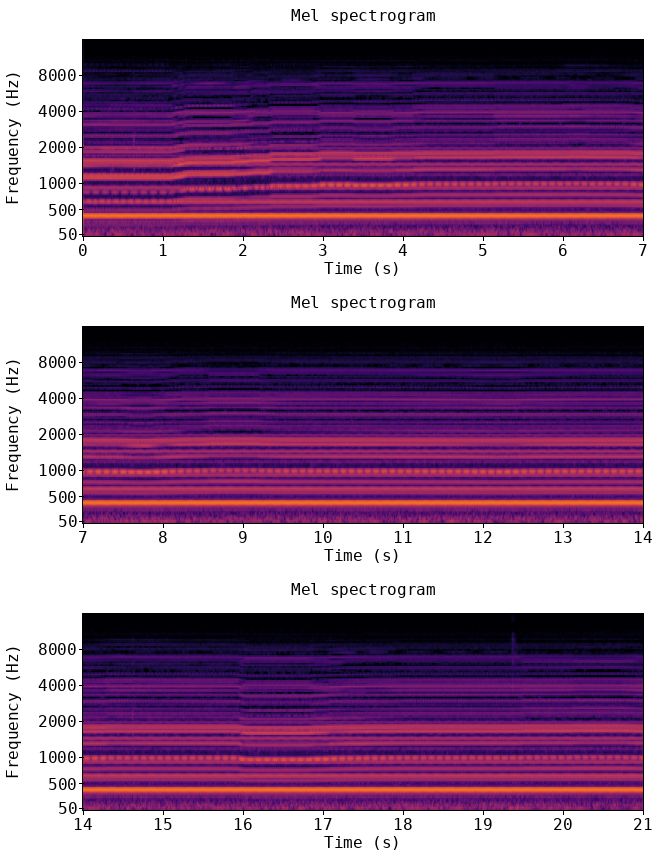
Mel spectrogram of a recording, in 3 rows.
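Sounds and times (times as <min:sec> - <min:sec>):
held electronic keyboard note: 0:00.0 - 0:21.0.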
